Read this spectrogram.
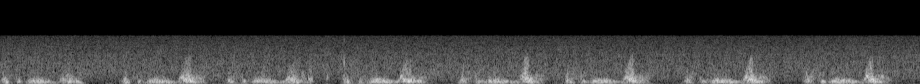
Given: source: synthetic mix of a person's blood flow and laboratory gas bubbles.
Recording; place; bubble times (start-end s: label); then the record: Doppler ultrasound of blood flow; precordium
2.89-3.15 s: bubbles
3.25-3.30 s: bubbles
3.42-3.82 s: bubbles
From the record:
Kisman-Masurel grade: 211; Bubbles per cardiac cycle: several, 3 to 8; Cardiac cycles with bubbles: 1 to 10%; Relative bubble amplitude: barely perceptible (0.100 to 0.250); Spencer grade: 1 (occasional bubble signal discernible with the cardiac motion signal, with majority of cardiac periods free of bubbles); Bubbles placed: anywhere in the cardiac cycle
